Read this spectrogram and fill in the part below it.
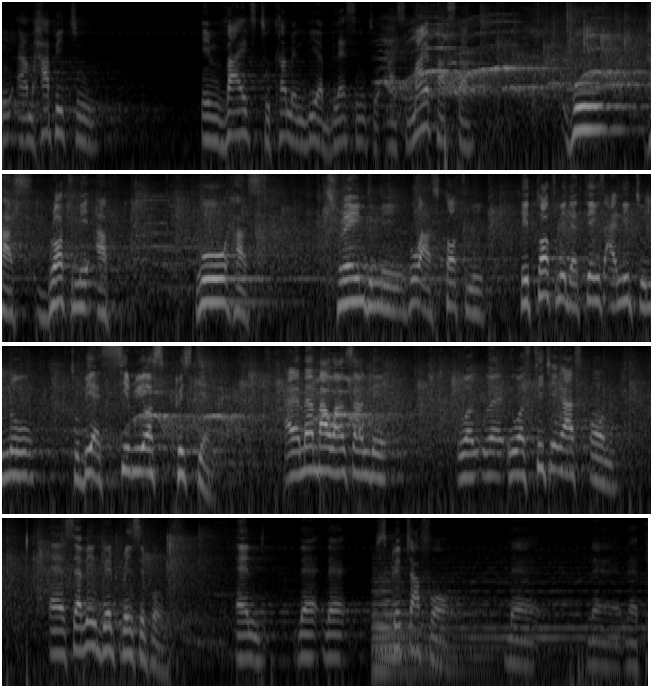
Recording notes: Preached at The Proton Convention Day 1 at Berekuso LCI 29032023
